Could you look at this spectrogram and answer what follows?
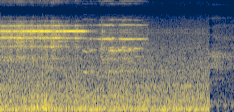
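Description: A train in the video game Broken Sword: The Shadow of the Templars rumbles along with squealing wheels and thin metallic whines on top, loud and steady before the sound cuts down sharply at the end.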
